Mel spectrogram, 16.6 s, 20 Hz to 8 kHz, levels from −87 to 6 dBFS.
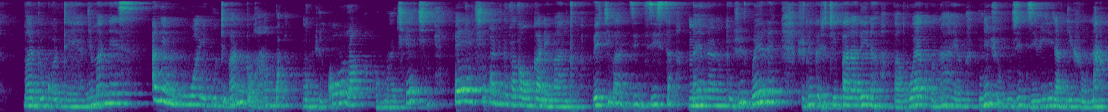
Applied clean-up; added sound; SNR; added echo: none; none; none; reverberation time 0.9 s.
